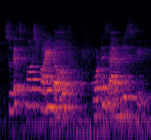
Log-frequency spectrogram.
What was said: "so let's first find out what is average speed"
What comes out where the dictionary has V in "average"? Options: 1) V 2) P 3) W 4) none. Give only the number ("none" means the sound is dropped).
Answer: 4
